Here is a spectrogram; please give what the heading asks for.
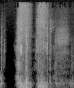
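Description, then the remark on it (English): Crisp crunching of a crunchy-edged cookie being chewed, with a few loud bites in quick succession after a brief silence, then softer mouth sounds trailing off. No talking. “Definitely the edge is crunchier, which I love, and it is definitely cooked in the center.”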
